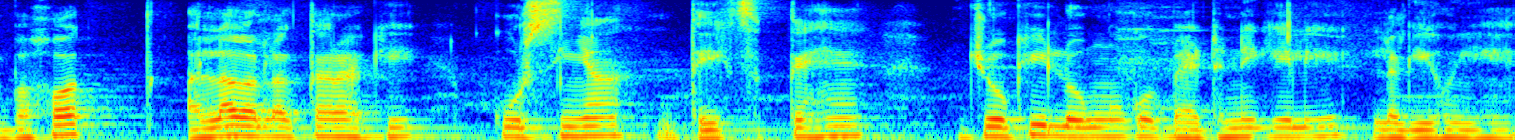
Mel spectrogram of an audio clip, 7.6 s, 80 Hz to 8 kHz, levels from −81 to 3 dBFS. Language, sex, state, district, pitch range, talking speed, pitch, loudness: Hindi, male, Haryana, Jhajjar, 125-145 Hz, 140 wpm, 135 Hz, -18 LUFS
